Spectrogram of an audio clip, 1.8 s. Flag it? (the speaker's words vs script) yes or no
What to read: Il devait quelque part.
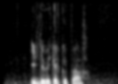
no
